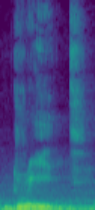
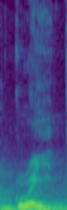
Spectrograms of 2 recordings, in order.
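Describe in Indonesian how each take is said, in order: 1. Pelafalannya bergaya Indonesia. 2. Pelafalannya standar bahasa Inggris. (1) "banyak orang Indonesia melafalkannya dengan great" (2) "Padahal yang tepatnya adalah great"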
